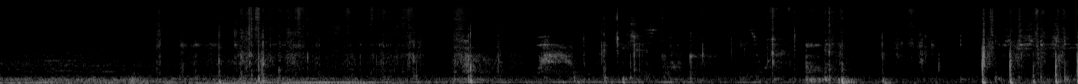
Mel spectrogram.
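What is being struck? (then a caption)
Stack of laminated paper trading cards. A thick stack of Yu-Gi-Oh trading cards, made of thin laminated cardboard, is held in both hands over a wooden table and riffled and flipped through by the fingertips. The card edges slide and rub together in a soft, steady rustle, broken by quick, bright flicks and snaps as cards spring free. A low, muffled rumble runs underneath throughout.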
